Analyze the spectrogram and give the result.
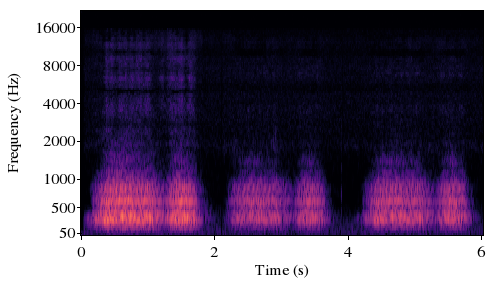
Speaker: And lastly, we have diminished breath sounds. Just like the name suggests, let's listen to normal and then diminished.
